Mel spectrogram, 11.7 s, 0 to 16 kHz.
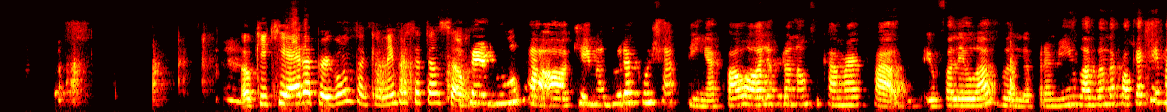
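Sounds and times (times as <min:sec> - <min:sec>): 
sharp breathy sneezes: 0:00.6 - 0:00.9
speech: 0:02.3 - 0:11.6.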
